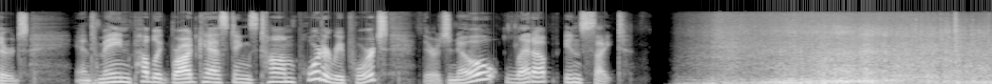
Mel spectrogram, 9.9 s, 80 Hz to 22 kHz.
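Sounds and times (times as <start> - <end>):
speech: 0.0 - 7.3
municipal snowplow truck engine rumble in downtown Portland, Maine: 6.8 - 9.9.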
